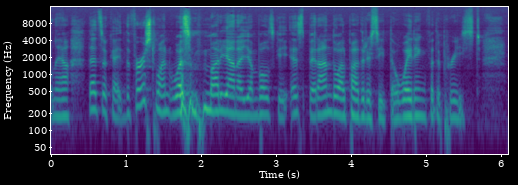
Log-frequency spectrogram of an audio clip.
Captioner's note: in foreign language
